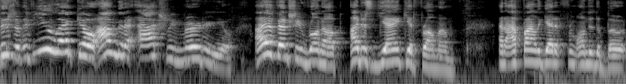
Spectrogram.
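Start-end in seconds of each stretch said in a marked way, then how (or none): 0.0-3.1 high, raised, full-throated mock shout. Speaker retells yelling at a man who started crying, retelling a yell. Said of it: "I'm yelling at him".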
